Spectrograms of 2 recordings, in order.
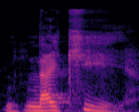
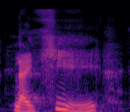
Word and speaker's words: Nike: And I'm pleased to announce that I have been right and justified, because it is Nike, not Nike. Nike is the proper way to pronounce the apparel. Okay. Not Nike, Nike.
